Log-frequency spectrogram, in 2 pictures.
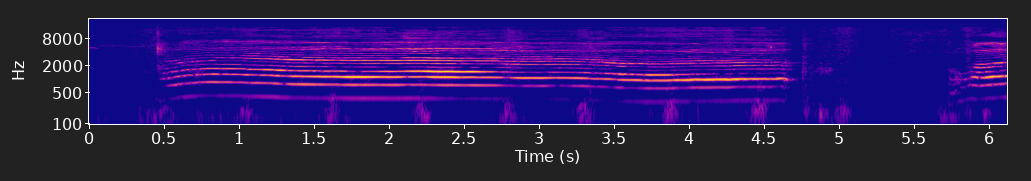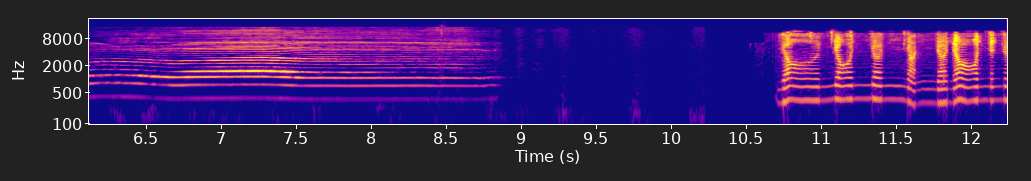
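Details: Domestic cat meowing, from a compilation of funny cats: two long, drawn-out, wavering meows of about four seconds each, then a quick burst of short, choppy cries, with faint regular tapping beneath.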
